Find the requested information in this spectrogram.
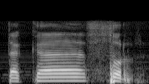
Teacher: اس تکاثر میں سا کو ادا کرتے ہوئے خیال کرنا ہے. سا کے اندر سیٹی نہیں ہوتی. اور اینڈ والا جو را ہے اس کو موٹی حالت میں چھوڑنا ہے.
